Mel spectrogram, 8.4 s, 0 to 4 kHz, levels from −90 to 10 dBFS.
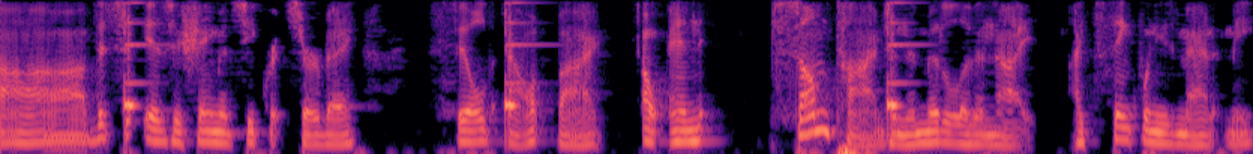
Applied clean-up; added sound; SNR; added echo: classical method Wiener filter.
